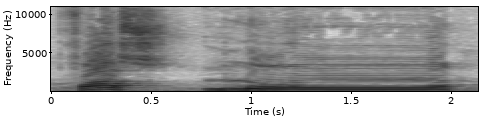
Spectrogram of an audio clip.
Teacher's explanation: صاد کو موٹا ادا کیا, لام کے اوپر تنوین کی وجہ سے اخفا کیا کیونکہ آگے قاف اخفا کا ہے.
